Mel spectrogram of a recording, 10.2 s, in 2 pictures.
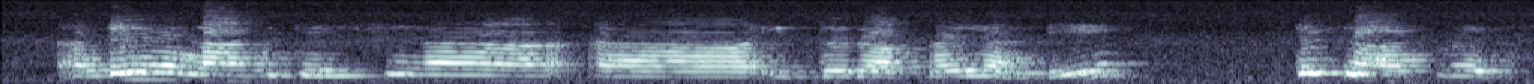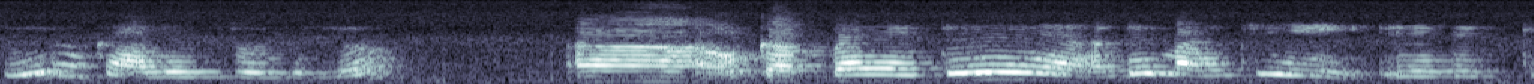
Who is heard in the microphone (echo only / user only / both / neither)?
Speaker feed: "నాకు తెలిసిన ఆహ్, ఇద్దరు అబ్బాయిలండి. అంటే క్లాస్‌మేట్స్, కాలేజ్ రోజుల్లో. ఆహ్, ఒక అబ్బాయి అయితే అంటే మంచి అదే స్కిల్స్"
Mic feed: echo only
